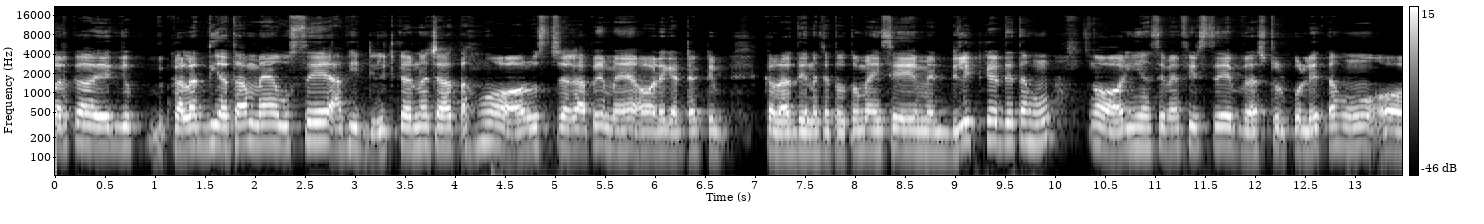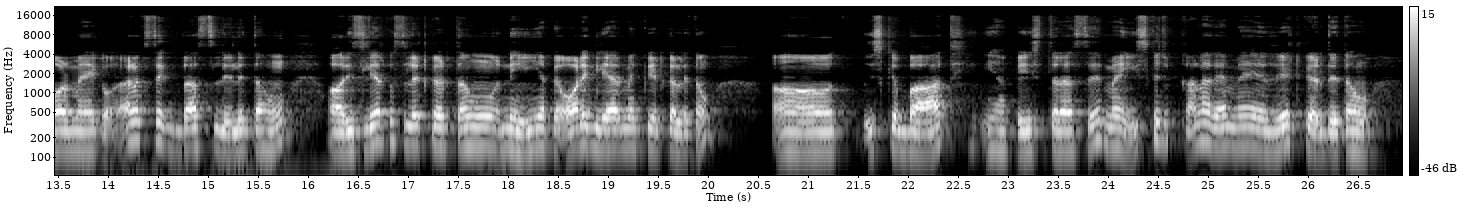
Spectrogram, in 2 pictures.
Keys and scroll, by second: 8.5 BackSpace, 20.5 [, 22.2 typing.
